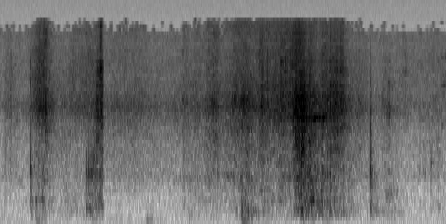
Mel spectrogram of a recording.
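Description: Faint handling sounds as someone searches for a plug and sits back down in an office chair: a light click about a second in, a soft rustle in the middle and another click near the end.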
